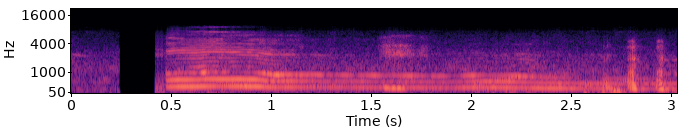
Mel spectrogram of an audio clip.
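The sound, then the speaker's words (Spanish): A baby singing and babbling: drawn-out, pitched cooing with a wavering, gently gliding melody, ending with a few short vocal bursts. “¿Estás cantando? ¿Estabas cantando ahorita? ¡Qué lindo, mi bebé! ¿Cómo canta?”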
